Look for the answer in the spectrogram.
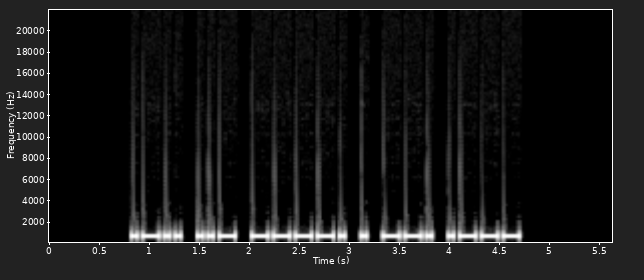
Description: Morse code, heard as a keyed tone, about 22 wpm, 700 Hz. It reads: LU9EGJ
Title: DXCC-100 Call Signs - 6 Characters - Repeated 2x - 22wpm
